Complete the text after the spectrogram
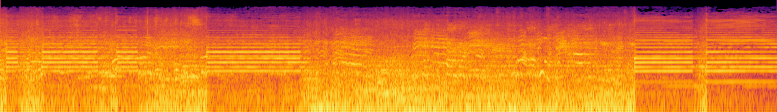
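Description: A car horn blares in long, repeated blasts.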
